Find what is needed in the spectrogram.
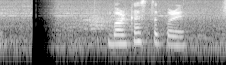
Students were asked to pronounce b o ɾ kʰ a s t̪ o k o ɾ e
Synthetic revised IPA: b ɔ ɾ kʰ a s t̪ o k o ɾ e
